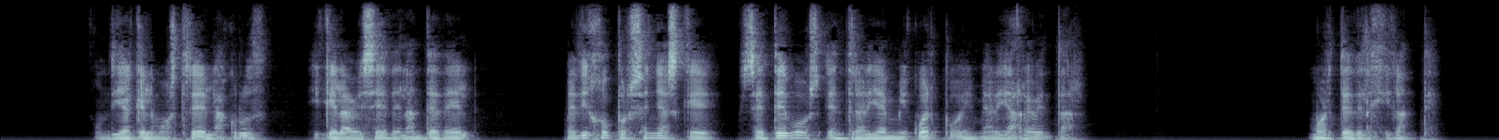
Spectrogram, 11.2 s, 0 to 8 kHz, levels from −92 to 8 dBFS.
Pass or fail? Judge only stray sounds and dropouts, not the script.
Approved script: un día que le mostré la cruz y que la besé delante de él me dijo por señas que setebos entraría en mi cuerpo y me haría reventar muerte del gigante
pass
